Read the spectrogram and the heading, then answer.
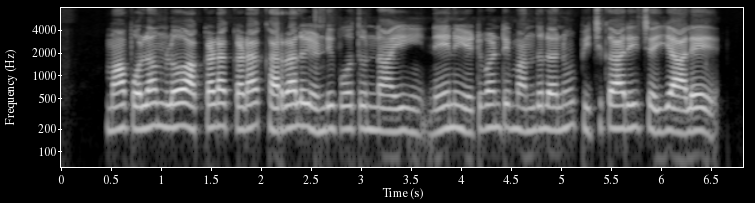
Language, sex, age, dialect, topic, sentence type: Telugu, female, 31-35, Telangana, agriculture, question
